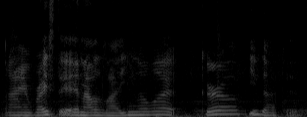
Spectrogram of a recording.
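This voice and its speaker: A woman's voice: mid-range voice, normal speed. A woman in her forties chatting on a podcast, supportive and agreeing. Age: 40s. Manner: supportive, short agreeing replies. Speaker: podcast co-host. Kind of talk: casual podcast chat.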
